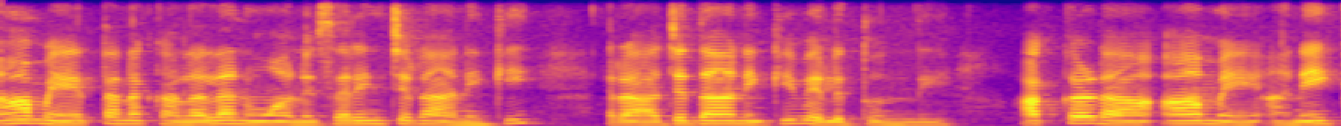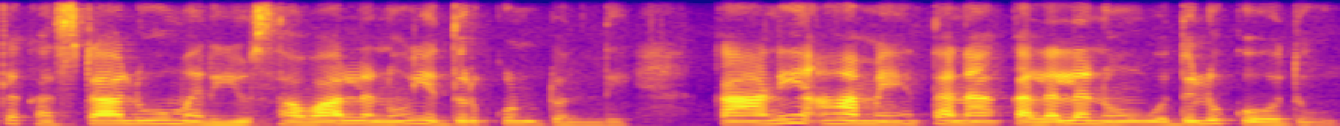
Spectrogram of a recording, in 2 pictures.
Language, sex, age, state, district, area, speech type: Telugu, female, 18-30, Andhra Pradesh, Konaseema, rural, spontaneous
